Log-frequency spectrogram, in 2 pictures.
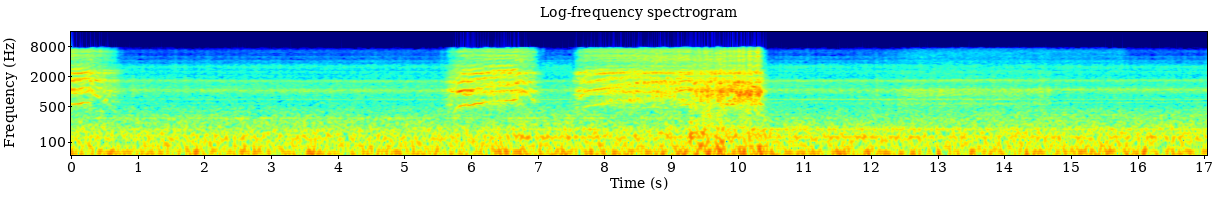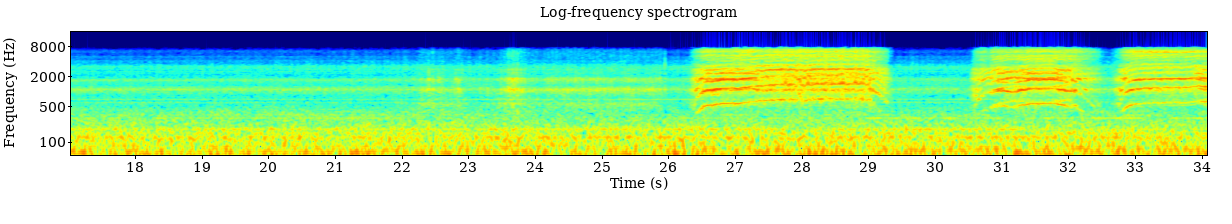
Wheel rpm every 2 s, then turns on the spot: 20, 0, 20, 80, 140, 40, 20, 10, 0, 0, 0, 10, 20, 110, 90, 100, 110.
6-8 12-16 22-26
